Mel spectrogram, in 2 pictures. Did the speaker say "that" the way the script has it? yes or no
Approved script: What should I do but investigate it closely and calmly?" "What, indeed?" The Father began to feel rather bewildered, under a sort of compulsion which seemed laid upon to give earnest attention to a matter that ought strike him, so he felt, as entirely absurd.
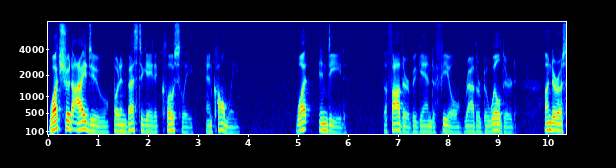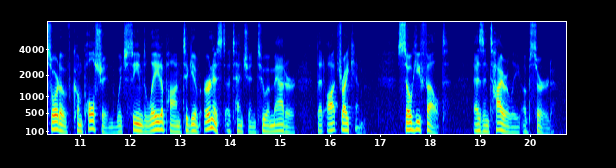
yes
